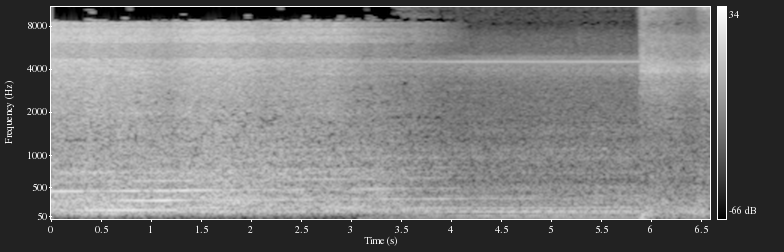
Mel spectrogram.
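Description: Automatic pneumatic wire mesh welding machine running: a loud, steady rush of machine noise and air hiss that drops in level after about three seconds. A sudden burst of hiss comes in about six seconds in.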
